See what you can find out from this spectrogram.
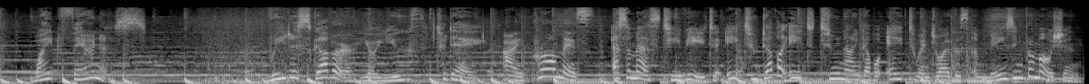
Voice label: Asian English stem cell collagen; Bioskin

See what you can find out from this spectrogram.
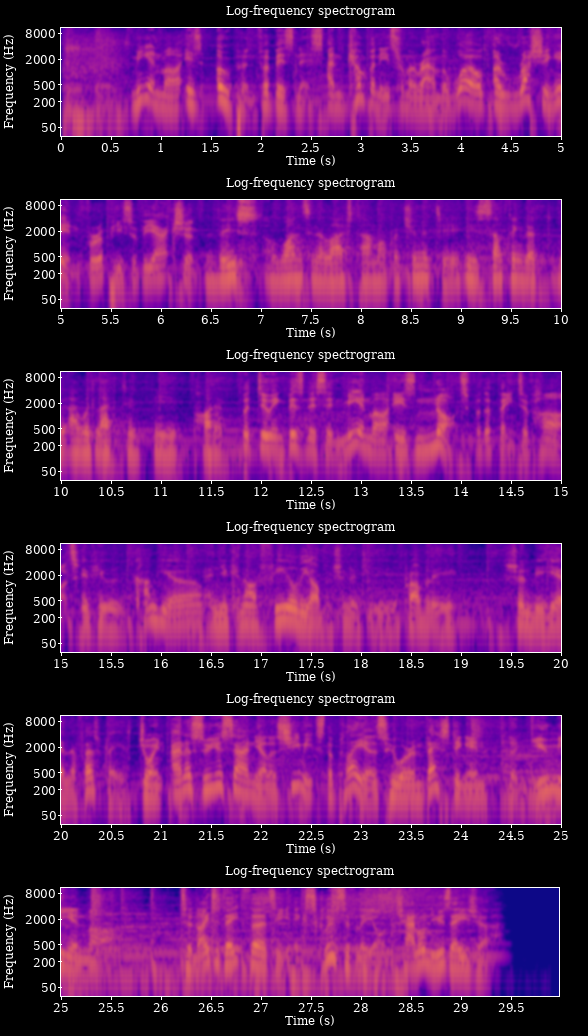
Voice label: UK English Business Promo, Male; CNA

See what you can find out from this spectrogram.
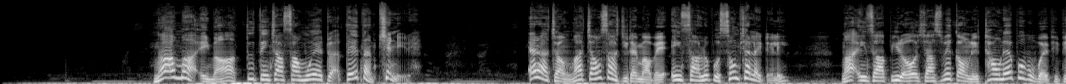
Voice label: Burmese Male

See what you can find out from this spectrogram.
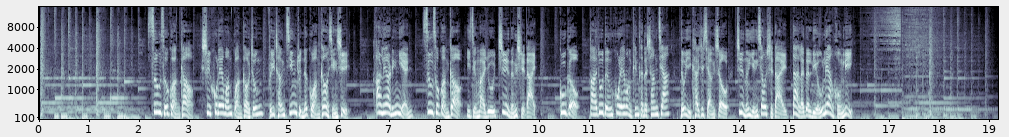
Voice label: Mandarin China; Sou Suo Guang Gao

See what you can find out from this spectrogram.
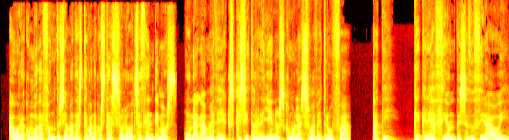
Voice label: European Spanish Commercials, Female

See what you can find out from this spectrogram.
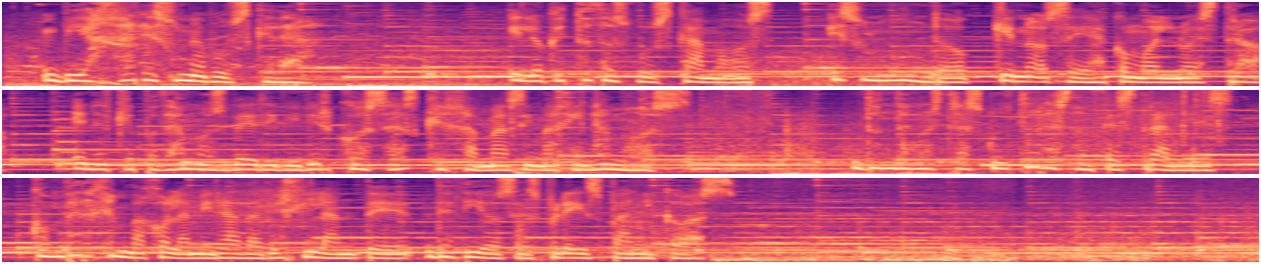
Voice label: Spanish European tourism; Mexico

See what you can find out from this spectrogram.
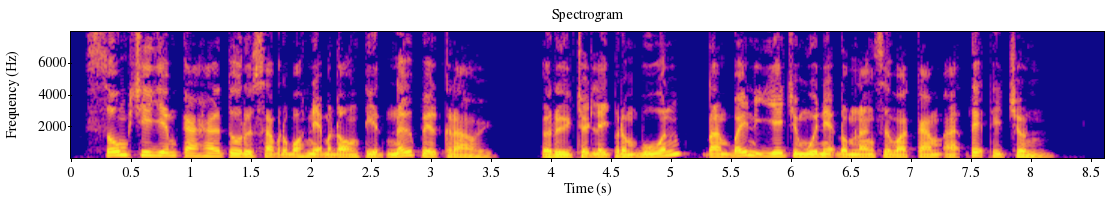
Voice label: Khmer Male IVR

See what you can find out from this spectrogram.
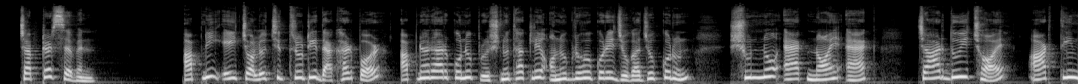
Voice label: Bengali, Female; India

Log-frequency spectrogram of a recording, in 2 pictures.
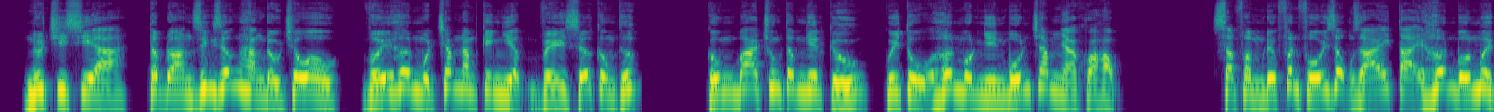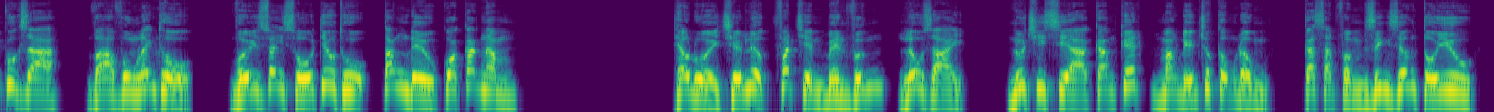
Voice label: Vietnamese North Male; Nutricia

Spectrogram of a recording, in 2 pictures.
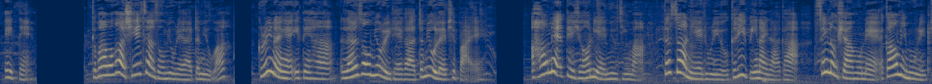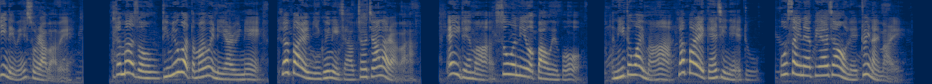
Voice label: Burmese Female

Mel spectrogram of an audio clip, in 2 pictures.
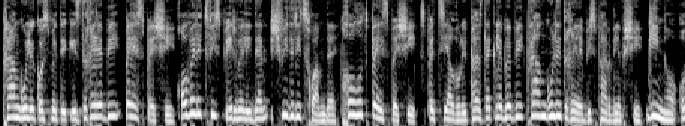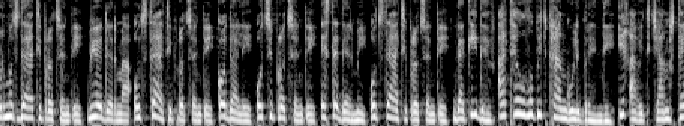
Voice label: Female Georgian

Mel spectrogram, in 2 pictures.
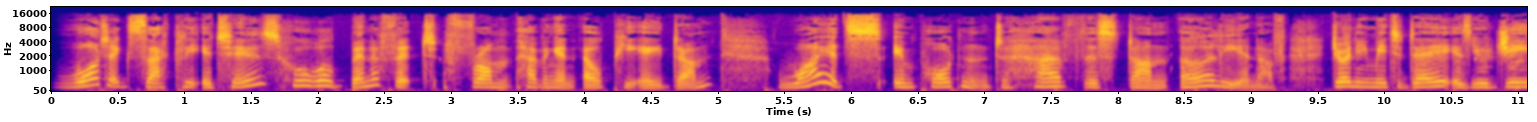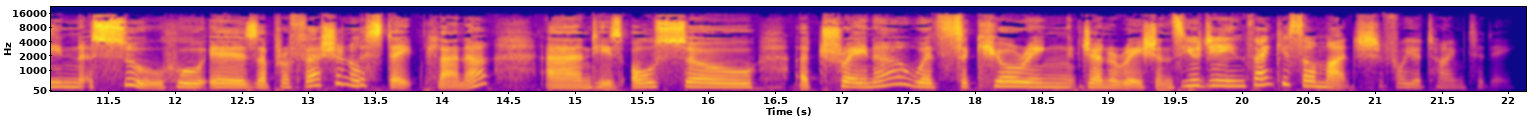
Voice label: Asian English Podcast Snippet

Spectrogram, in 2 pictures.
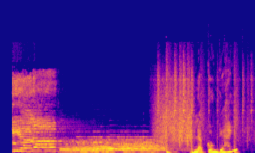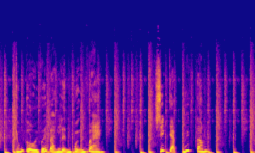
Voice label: Vietnamese South Female

